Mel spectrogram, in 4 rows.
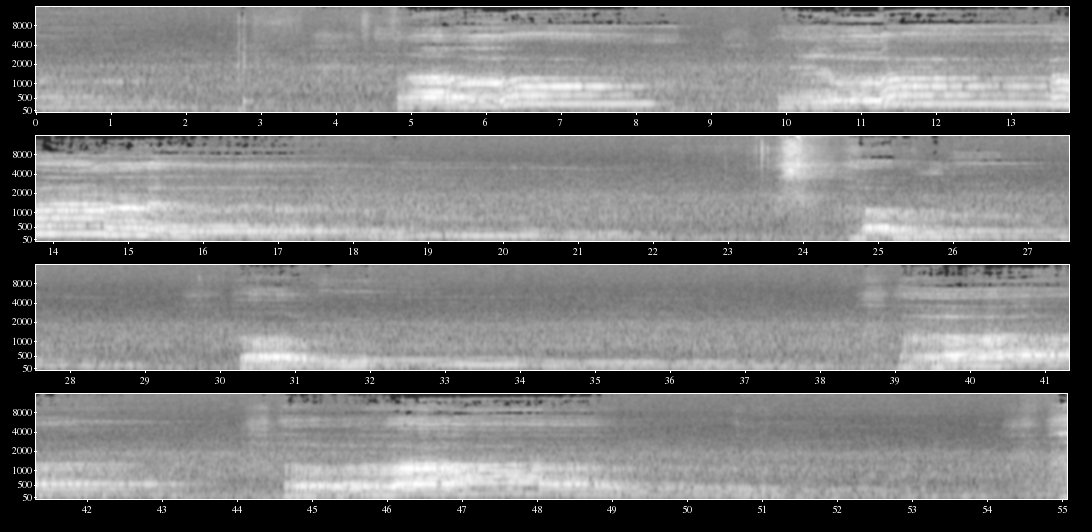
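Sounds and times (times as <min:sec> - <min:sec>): man singing unaccompanied: 0:00.0 - 0:02.4, 0:04.7 - 0:08.8, 0:09.8 - 0:22.2, 0:24.1 - 0:29.1, 0:30.2 - 0:37.7, 0:38.9 - 0:43.7, 0:44.4 - 0:53.3.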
